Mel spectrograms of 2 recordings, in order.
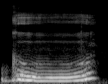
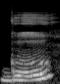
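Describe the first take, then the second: First: The pitch dips low, then rises. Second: The pitch rises from mid to high.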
